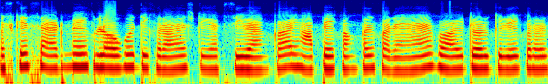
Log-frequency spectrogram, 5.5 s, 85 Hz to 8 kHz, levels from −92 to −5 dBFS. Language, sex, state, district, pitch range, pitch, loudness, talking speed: Hindi, female, Chhattisgarh, Raigarh, 185-205 Hz, 195 Hz, -14 LUFS, 240 wpm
